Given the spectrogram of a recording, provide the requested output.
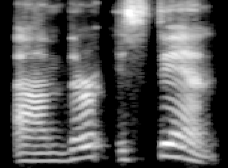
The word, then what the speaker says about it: understand: Under, mantenemos abajo. Under, dos sílabas. Luego en esta se sube y decimos stand con más fuerza. Understand y luego bajamos de understanding.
